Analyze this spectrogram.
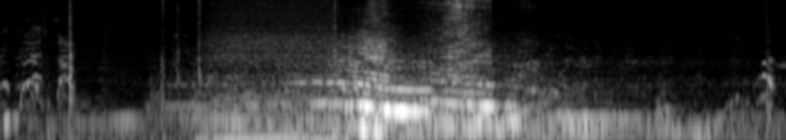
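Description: A race car engine idles with a low, steady rumble.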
